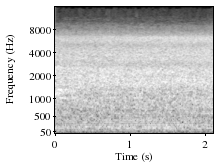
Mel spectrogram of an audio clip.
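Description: Steady background noise: an even, continuous hiss with a low rumble, unchanging throughout.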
